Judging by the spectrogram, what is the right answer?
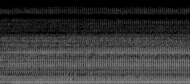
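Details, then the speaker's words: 1999-2007 Ford Super Duty F-250/F-350 with 7.3 or 6.0 Power Stroke, air only from defrost and 4WD hubs not working: electric vacuum pump drones steadily, never cycling off when connected to the system; continuous running from a vacuum leak. "all right so the pump is trying to achieve vacuum so now we're gonna see if we have a line leaking"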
